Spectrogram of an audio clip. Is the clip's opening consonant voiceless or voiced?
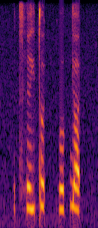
voiceless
